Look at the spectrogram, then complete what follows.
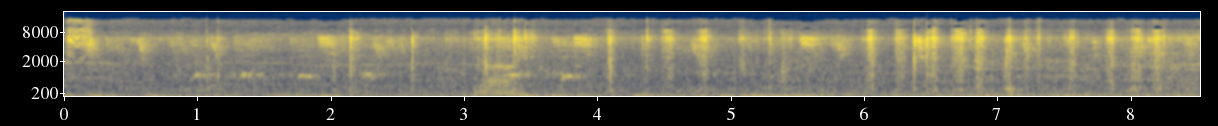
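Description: Utility knife blade scoring and cutting into a thin aluminium drink can: a run of small, irregular scratches and clicks as the metal is worked open.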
